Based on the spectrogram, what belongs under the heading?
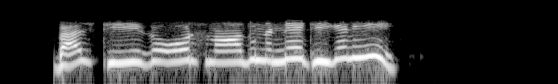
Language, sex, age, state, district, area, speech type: Dogri, male, 18-30, Jammu and Kashmir, Reasi, rural, conversation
